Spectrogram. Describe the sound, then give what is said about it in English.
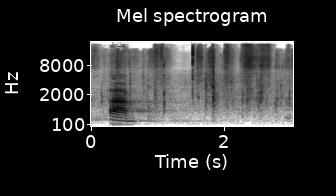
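A book page is turned to page 22, making soft, crisp papery rustles and a few small flicks, just after a short vocal sound at the start. “So I'm turning the page now to 22.”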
